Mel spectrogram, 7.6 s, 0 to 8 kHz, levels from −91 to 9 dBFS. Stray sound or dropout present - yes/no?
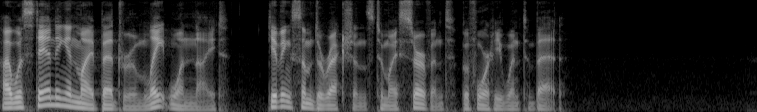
no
